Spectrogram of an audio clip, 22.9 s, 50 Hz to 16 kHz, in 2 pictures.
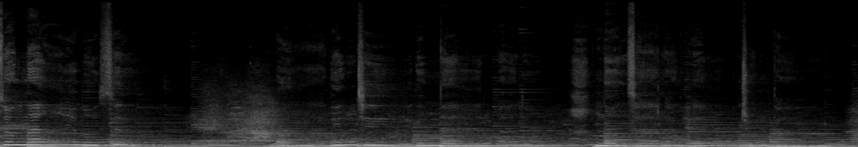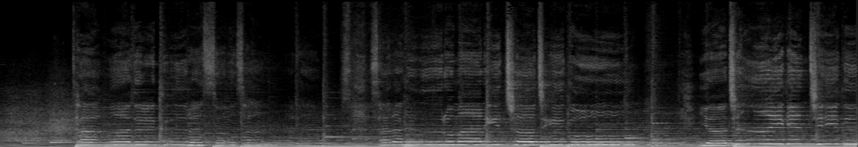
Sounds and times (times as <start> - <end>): Music: 0.0 - 22.8.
